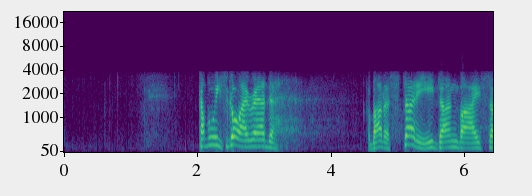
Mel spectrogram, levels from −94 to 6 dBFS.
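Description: From start to finish the speech has passed through the G.729 codec, and the artefacts are plainly audible. The coder does not carry the waveform itself. It rebuilds each 10 ms frame from a vocal tract filter, a pitch predictor and a few pulses, which fits G.729A at 8 kbit/s. The line band runs only from 150 Hz to 3.5 kHz, so the speech sounds thin and muffled, with a rough, synthetic buzz.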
